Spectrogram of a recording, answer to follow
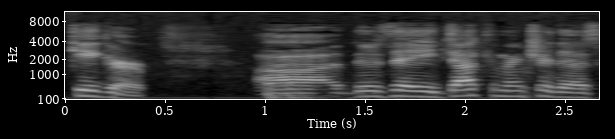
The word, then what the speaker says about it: Giger: it's a pretty an HR Giger not Geiger it's pronounced Giger uh there's a documentary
